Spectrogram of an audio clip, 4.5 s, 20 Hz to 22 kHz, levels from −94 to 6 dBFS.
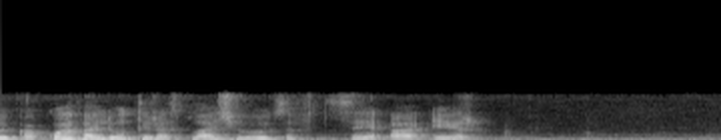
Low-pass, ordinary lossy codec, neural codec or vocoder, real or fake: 7.2 kHz; Opus, 64 kbps; none; real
